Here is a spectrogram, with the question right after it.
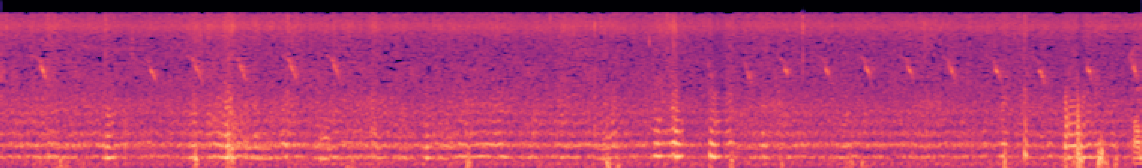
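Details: Asian honey bees (Apis cerana) of a strong colony in a box hive, buzzing steadily as honey is harvested; a low droning hum with bright overtones, broken by knocks and clicks from handling the hive.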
